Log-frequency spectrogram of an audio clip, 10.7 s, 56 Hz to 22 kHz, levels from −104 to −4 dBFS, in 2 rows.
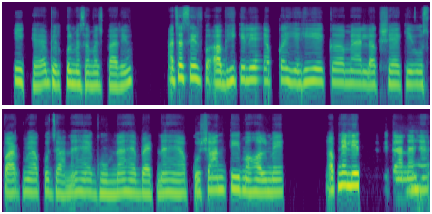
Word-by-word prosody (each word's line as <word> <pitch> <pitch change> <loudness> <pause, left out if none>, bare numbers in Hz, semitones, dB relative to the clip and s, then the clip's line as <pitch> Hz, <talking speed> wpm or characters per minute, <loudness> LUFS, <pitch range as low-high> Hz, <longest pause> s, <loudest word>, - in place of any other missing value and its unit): ठीक 225 -3 +2
है, 180 +2 -2
बिल्कुल 205 -1 -1
मैं 195 - +1
समझ 185 -1 -4
पा 175 - 0
रही 180 +2 -3
हूँ। 220 - -1 0.5
अच्छा, 285 - +6
सिर्फ 270 -3 +2
अभी 205 +3 +2
के 250 - +1
लिए 245 0 +1
आपका 225 +2 -6
यही 215 0 -1
एक 220 -1 -6 0.2
मैं 200 -1 -4
लक्ष्य 190 +1 -4
है 190 - -2
कि 195 +1 -5
उस 195 -2 -5
पार्क 175 0 +1
में 190 -1 -2
आपको 180 +1 -5
जाना 165 -2 -4
है, 185 -1 -3
घूमना 170 +1 -3
है, 180 -1 -2
बैठना 175 0 -2
है, 180 -1 -2
आपको 175 +1 -5
शांति 210 +1 +2
माहौल 185 -1 +1
में 185 0 -1 0.6
अपने 270 +1 +7
लिए 270 0 +11
समय - - -36
बिताना 195 +1 +1
है? 210 - -3
195 Hz, 220 wpm, -26 LUFS, 180-215 Hz, 0.6 s, लिए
